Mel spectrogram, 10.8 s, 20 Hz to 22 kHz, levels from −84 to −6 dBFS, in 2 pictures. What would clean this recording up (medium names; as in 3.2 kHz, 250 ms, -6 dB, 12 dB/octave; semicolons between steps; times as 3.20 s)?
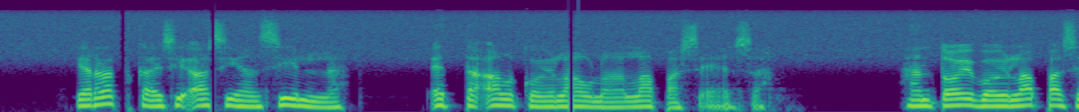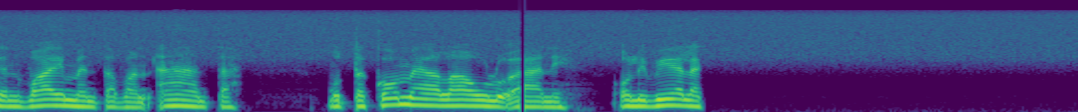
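de-click; interpolate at 0.60/1.05/2.84/7.99 s, 27 ms; noise print and reduce 27 dB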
